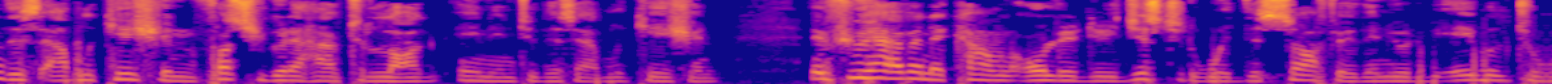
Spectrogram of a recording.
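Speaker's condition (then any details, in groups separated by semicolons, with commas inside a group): No condition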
